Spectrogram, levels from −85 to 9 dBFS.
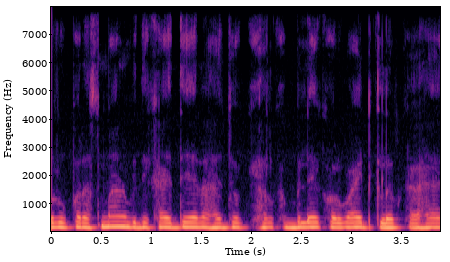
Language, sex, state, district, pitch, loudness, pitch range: Hindi, male, Jharkhand, Palamu, 160 Hz, -14 LUFS, 155-165 Hz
